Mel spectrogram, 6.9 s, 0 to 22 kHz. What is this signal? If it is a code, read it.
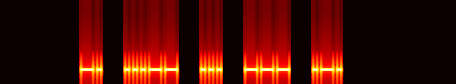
Morse code, heard as a keyed tone, about 20 wpm, spaced as for 15 wpm, 700 Hz. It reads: N3SOR
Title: 161 Lesson 26g - Letter g - Call Signs 20wpm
